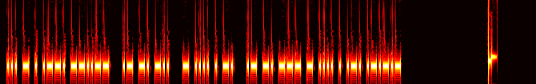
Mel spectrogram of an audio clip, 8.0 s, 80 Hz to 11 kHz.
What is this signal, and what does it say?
Morse code, heard as a keyed tone, about 40 wpm, 700 Hz. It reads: STEP, AND THEN ANOTHER.
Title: Sentences from Top 1000 Words - Review Part 2 - 40wpm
